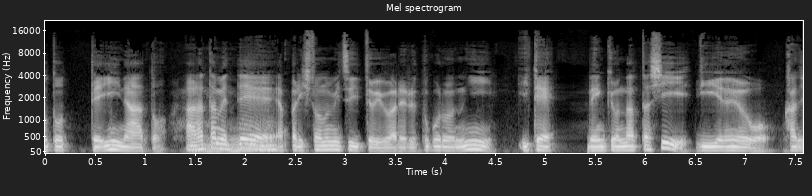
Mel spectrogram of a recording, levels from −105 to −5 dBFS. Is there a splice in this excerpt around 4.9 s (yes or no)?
no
